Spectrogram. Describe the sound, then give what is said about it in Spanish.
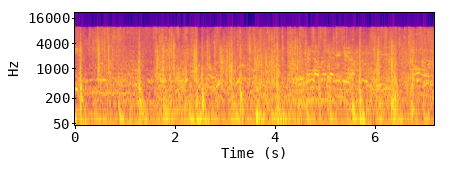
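A passenger knocks a safety hammer repeatedly against the window glass inside a high-speed train from Valencia to Madrid-Chamartín, sharp irregular hits over a steady rumble of train noise and murmuring voices. “Lo que has escuchado es un martillo de seguridad habitual en trenes o autobuses, que es lo que lleva a un pasajero a cogerlo y golpear los cristales de la ventana del tren.”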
